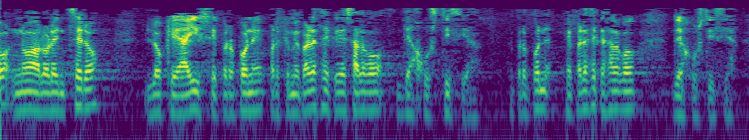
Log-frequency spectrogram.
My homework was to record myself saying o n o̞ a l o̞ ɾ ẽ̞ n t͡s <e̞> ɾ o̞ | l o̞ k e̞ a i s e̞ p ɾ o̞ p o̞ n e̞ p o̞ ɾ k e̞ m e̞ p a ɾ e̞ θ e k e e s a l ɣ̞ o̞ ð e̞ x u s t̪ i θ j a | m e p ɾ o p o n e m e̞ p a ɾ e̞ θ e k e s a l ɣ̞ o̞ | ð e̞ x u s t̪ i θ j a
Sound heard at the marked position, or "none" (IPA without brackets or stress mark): e̞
